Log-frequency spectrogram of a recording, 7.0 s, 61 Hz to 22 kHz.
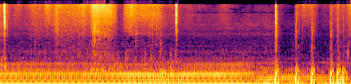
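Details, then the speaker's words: Mercedes-AMG GLC 43 at low speed with the steering at full lock on cold tires, heard from inside: low engine rumble, then uneven bursts of skipping, scrubbing thumps as the wheels crab, like low-speed understeer. "It sounds horrible, it really does, but it's essentially like the car is understeering at low speeds."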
